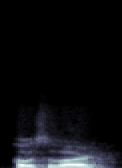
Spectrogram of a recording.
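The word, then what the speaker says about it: Hocevar: Hosavvar.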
